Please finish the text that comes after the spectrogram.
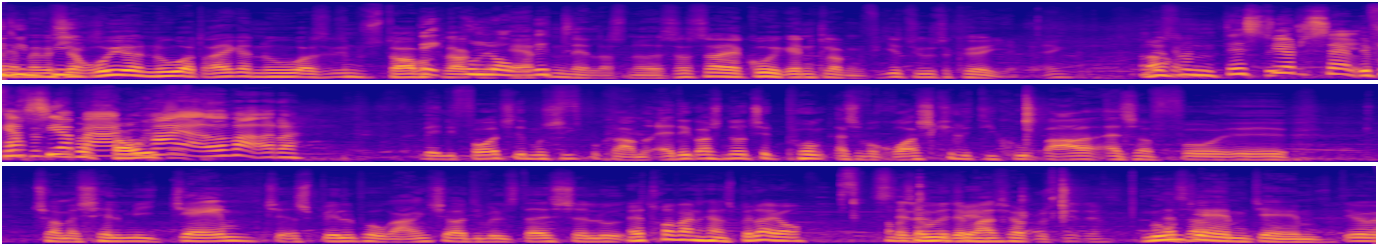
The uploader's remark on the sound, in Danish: Direkte fra Mediebyen på Roskilde Festival!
